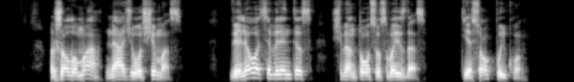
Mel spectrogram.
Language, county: Lithuanian, Alytus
